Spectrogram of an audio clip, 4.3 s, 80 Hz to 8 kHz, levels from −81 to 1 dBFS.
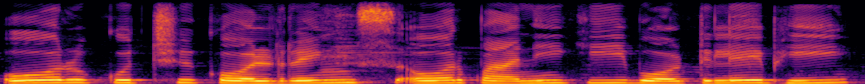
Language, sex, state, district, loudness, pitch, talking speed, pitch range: Hindi, female, Madhya Pradesh, Bhopal, -12 LUFS, 235 Hz, 110 wpm, 220-250 Hz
